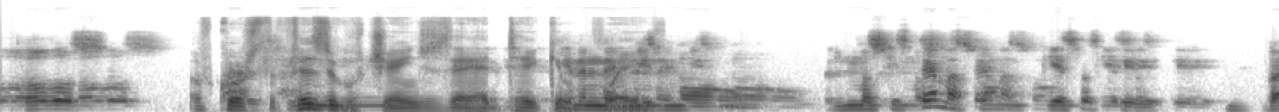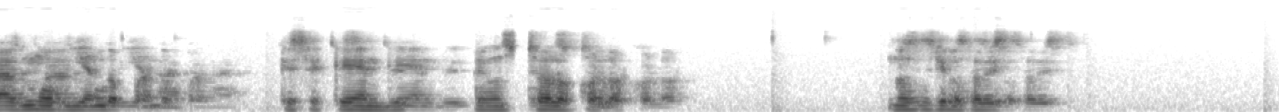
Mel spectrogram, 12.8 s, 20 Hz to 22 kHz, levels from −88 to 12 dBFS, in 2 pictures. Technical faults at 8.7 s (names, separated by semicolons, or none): echo with no canceller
